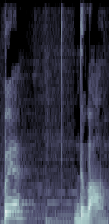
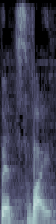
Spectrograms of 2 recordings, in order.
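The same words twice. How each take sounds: First: The name is said without German pronunciation. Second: The name is said with German pronunciation.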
